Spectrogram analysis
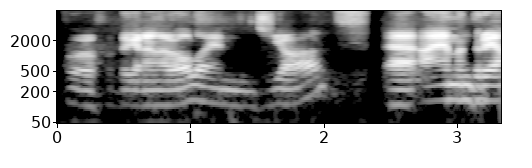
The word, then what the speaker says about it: Granarolo: Uh we are here at Granarono and I'm speaking with Yeah. Uh correct. First of all, correct pronunciation for for the Granarolo and GR.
